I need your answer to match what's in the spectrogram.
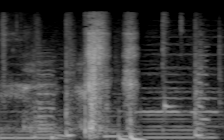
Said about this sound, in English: Sorry, I'm sneezing everywhere.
